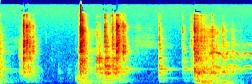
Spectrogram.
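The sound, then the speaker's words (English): A Gorgar pinball machine, played with its glass removed, makes loud mechanical clatter. Rattling, clacking bursts arrive in a few clusters with short quiet gaps between them. “I like it without this glass. Oh, yeah. It's loud. Actually feels like the machine's not working. Wow. The speed of Gorgar.”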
